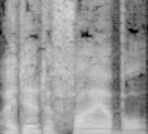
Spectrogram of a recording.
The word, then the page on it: identifiable: American English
